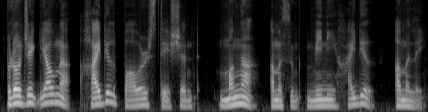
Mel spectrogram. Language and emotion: Manipuri, neutral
